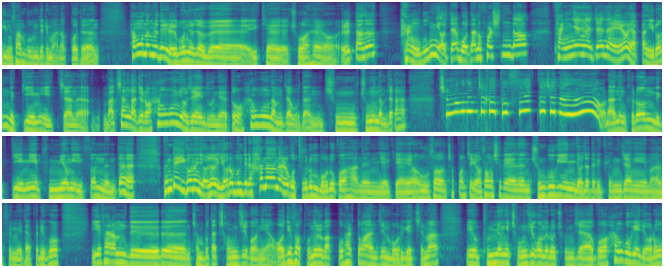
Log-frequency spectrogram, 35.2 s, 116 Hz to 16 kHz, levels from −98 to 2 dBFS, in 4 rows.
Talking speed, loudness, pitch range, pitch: 365 characters per minute, -12 LUFS, 115-170 Hz, 135 Hz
